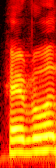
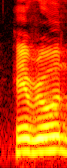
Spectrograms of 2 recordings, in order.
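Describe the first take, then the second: First: The low frequencies sound slightly clearer. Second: The low frequencies sound slightly less clear. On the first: The speaker calls it right. "the Blue Yeti actually sounds better than the Elgato Wave one, and especially in the low end" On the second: The speaker calls it wrong. "this is the Elgato Wave one"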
